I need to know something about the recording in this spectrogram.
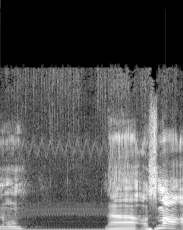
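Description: A man's amplified voice breaks off and leaves about a second of steady low electrical hum on the microphone line. Then he comes back in with a long held vowel.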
